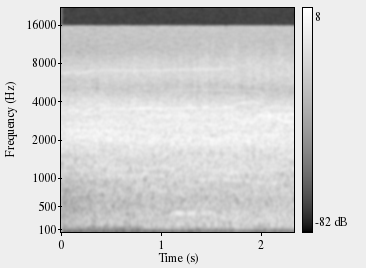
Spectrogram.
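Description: Large concert audience cheering and applauding, a steady wash of crowd noise after the music has stopped.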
